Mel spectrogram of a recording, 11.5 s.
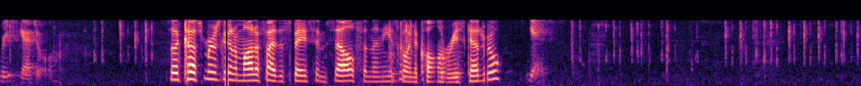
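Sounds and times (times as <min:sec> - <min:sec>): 
typing on a computer keyboard: 0:01.2 - 0:02.1, 0:07.6 - 0:11.4
speech: 0:02.3 - 0:07.3.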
